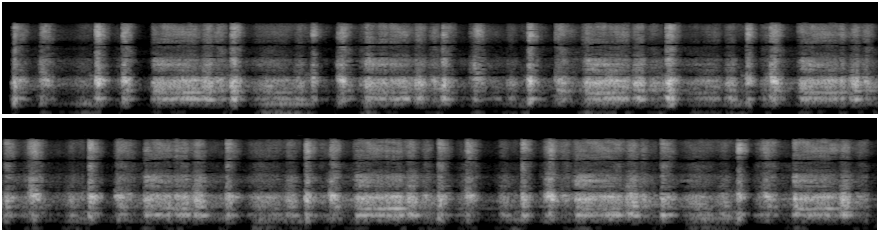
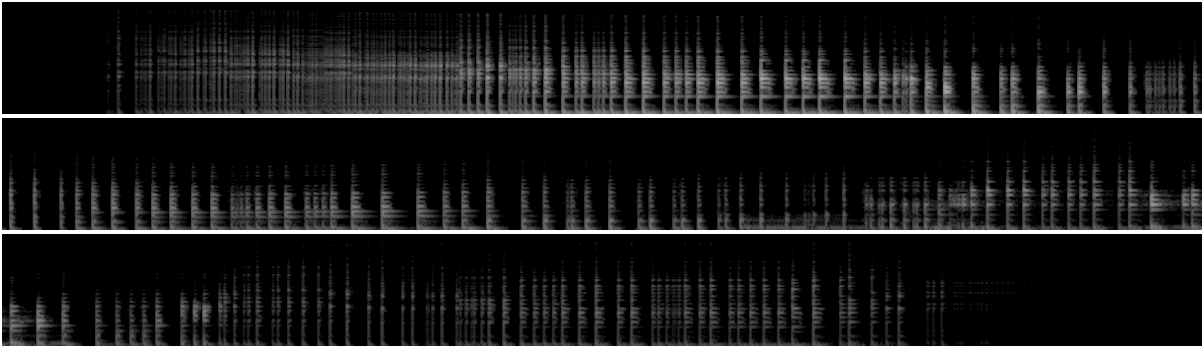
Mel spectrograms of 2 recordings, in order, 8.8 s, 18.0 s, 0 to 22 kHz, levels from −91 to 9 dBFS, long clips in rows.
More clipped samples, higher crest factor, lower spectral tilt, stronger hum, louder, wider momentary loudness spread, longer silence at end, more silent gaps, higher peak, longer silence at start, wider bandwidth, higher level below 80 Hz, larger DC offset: neither; about the same, 24 dB vs 28 dB; second, 2.5 dB/octave vs -3.5 dB/octave; neither; first, -24 LUFS vs -40 LUFS; second, 5 LU vs 24 LU; second, 0.05 s vs 1.65 s; second, none vs 5.58-5.63 s, 6.10-6.14 s, 6.21-6.25 s, 8.53-8.59 s; first, -2 dBFS vs -16 dBFS; second, 0.05 s vs 0.75 s; second, 11.5 kHz vs 16.5 kHz; second, -74 dBFS vs -56 dBFS; neither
